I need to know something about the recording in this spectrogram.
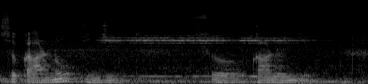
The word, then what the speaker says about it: Carnot: বললাম এই স্পেলিংয়ের মধ্যে টি আছে, বাট ওখানে pronounce it you make sure that T is silent here, so you have to pronounce it as Carnot, not T is silent, so Carnot engine.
